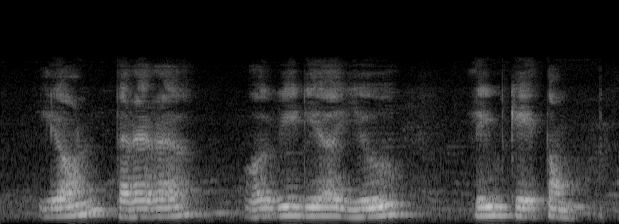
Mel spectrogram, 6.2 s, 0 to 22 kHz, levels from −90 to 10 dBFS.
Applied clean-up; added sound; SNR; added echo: none; none; none; none.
